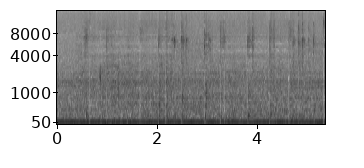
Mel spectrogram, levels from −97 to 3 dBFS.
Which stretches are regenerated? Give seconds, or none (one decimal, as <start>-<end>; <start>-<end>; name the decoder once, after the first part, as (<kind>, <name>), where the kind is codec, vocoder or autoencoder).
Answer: 0.5-2.3 (codec, SNAC); 3.1-4.7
